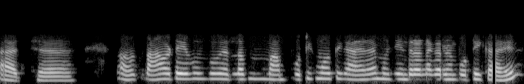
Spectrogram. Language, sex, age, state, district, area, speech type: Sindhi, female, 45-60, Uttar Pradesh, Lucknow, urban, conversation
